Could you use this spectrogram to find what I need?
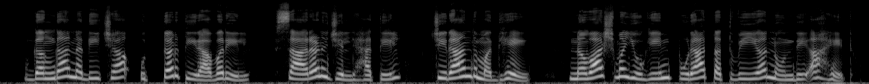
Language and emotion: Marathi, neutral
